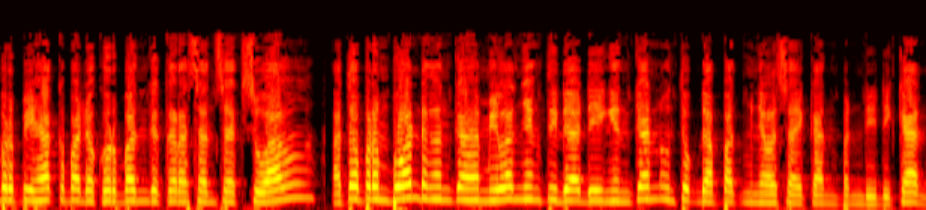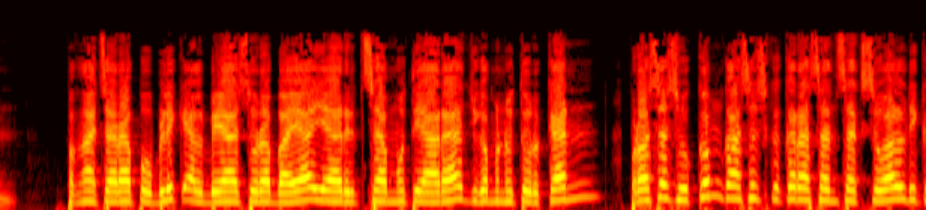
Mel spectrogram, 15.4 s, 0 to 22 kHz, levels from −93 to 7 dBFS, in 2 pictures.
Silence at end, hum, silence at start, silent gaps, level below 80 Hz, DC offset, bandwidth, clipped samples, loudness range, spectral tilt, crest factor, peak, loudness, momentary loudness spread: 0 s; none; 0 s; none; -44 dBFS; under 0.1%; 11.5 kHz; under 0.1%; 4 LU; -5 dB/octave; 12 dB; -10 dBFS; -23 LUFS; 7 LU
